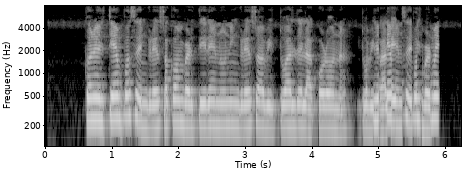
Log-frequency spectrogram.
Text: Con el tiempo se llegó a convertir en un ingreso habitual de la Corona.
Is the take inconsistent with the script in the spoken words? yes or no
yes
